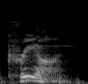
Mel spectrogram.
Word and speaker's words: Creon: That is the Creon. I think that's the way it's pronounced.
